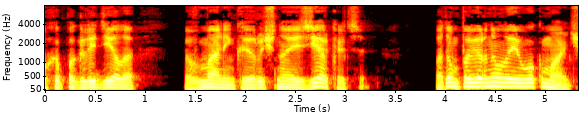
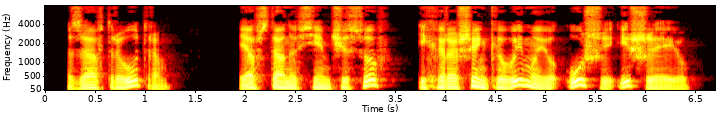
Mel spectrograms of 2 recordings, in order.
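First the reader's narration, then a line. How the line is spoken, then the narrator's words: Plain. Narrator (Russian): сказала она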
